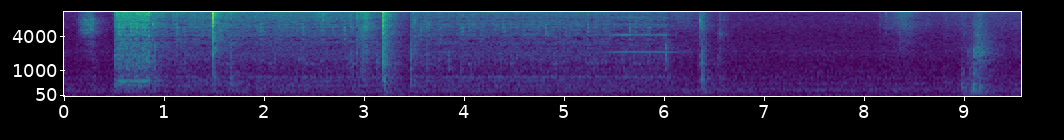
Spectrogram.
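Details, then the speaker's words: Epson L3150 printer, after repairing the gear that caused paper jam and general error: short motor whirs and light clicks as paper releases and carriage reads, no grinding or error; normal startup. "solta o papel que estava preso fez a leitura né quando ele vem para cá carrinho vem para cá ele faz a leitura para ver se tá tudo certo fez a leitura e voltou e não deu nenhum erro certo"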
